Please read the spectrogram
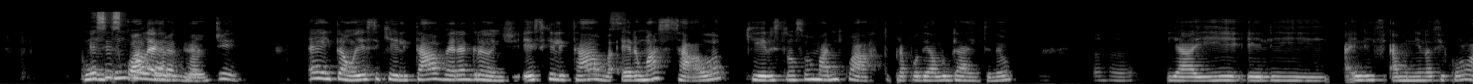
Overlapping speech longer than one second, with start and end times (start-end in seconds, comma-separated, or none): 0.9-2.1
